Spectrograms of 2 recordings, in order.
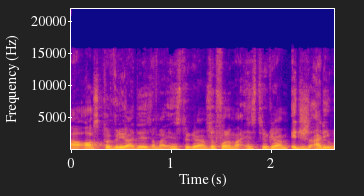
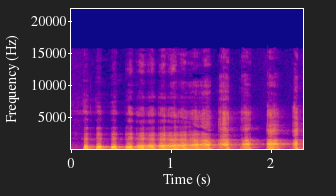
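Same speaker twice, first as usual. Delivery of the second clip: long wheezing laugh; helpless drawn-out laugh. Real, not acted. Vlogger cracking up in the kitchen, helpless laugh.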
